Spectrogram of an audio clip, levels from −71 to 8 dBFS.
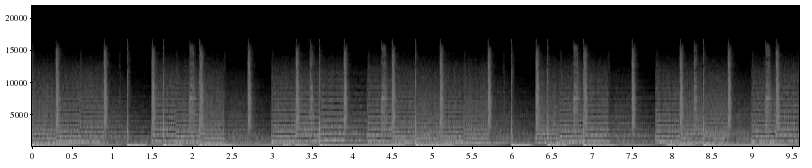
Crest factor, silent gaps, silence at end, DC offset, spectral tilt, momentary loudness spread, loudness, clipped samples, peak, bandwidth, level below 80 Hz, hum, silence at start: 14 dB; none; 0 s; under 0.1%; -4 dB/octave; 5 LU; -23 LUFS; under 0.1%; -6 dBFS; 17 kHz; -26 dBFS; none; 0 s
